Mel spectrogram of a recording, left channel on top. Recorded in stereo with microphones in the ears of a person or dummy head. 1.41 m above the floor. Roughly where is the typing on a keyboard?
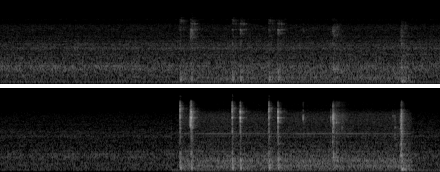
Right.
